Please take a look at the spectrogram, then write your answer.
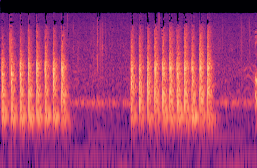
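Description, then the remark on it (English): Two loud bursts of rapid knocking on a wooden door, about eight evenly spaced raps each, separated by a pause of roughly a second and a half. “Knock on that door there,”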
